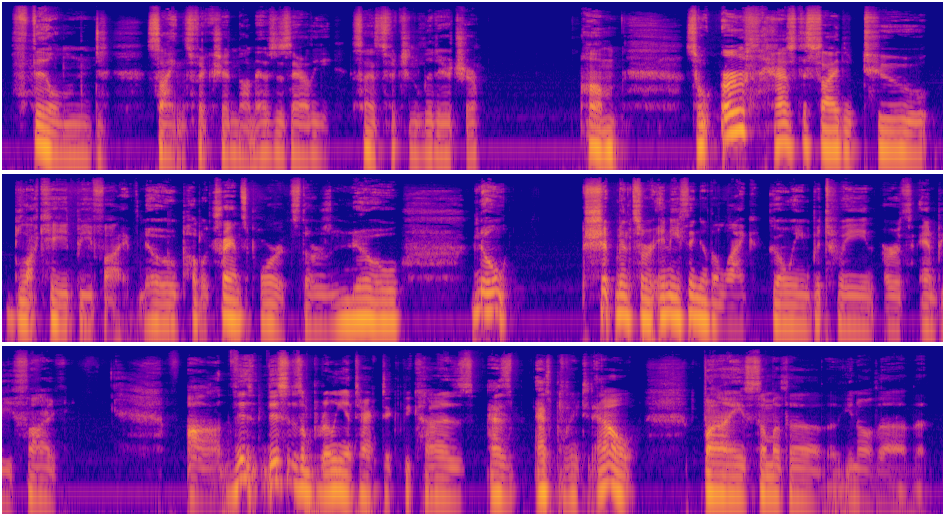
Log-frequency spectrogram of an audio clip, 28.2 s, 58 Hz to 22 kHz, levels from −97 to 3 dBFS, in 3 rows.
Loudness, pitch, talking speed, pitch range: -28 LUFS, 120 Hz, 115 wpm, 105-130 Hz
